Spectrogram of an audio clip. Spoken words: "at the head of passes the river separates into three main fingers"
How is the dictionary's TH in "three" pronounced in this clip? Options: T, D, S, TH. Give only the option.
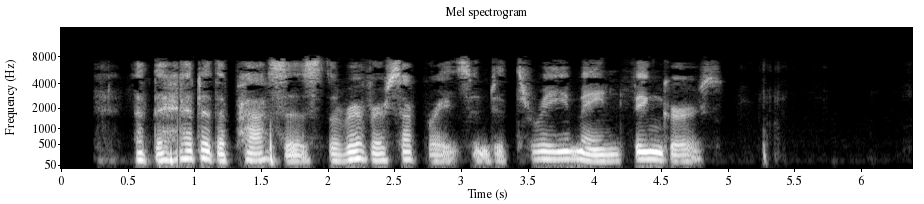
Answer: TH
